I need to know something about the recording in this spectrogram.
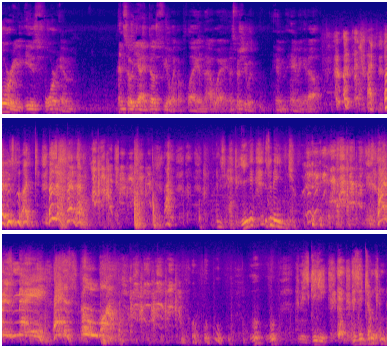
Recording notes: The audio isn't the best, my apologies.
